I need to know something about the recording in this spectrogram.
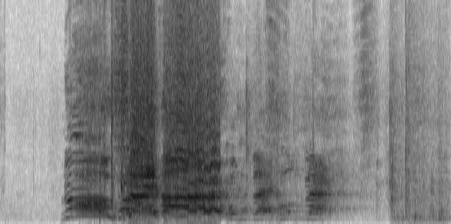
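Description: A young man shouts loudly close by.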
